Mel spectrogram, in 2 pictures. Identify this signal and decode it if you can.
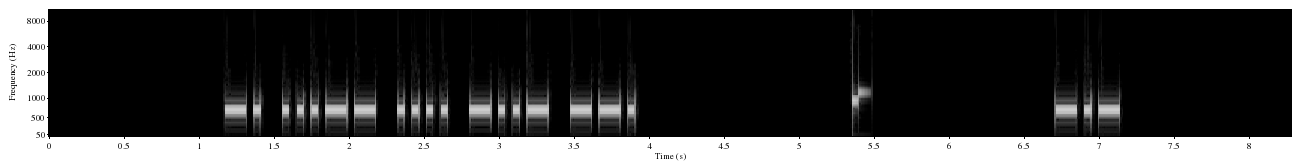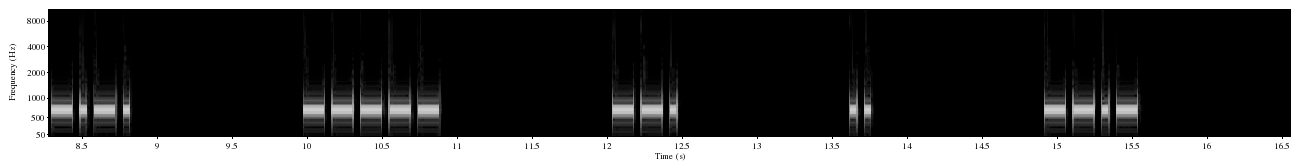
Morse code, heard as a keyed tone, about 25 wpm, spaced as for 10 wpm, 700 Hz. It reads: N3HXG KC0GIQ
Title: USA Call Signs - 8x Character Spacing - 25wpm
